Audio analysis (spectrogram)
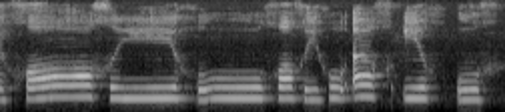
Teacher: ध्यान इस बात का रखना है कि खौ हैवी रहे हर हर हर हालत में, चाहे ज़ेर के साथ है, चाहे ज़बर के साथ है, चाहे पेश के साथ है, या चाहे वो साकिन है उसके ऊपर जज़्म है, तब भी वो जैसे कि अब अख अख ये अख नहीं होना चाहिए, अख अख अख एंड अख दोनों में फ़र्क है ना।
